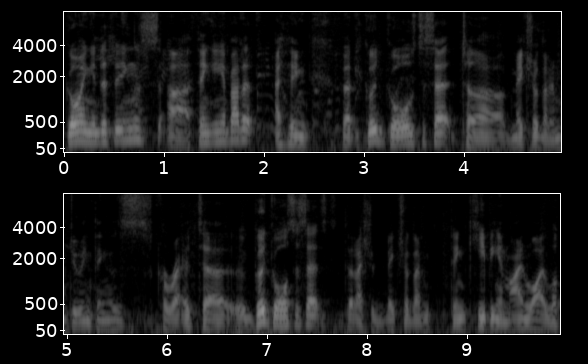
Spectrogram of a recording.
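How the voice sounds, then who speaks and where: With lively intonation, a man talks at a fairly quick pace in a fairly low voice. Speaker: gaming coach and streamer. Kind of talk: gameplay review commentary. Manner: filler-heavy, casual.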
